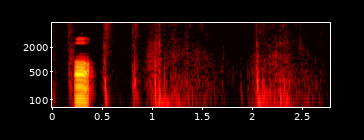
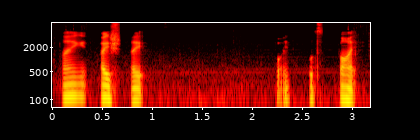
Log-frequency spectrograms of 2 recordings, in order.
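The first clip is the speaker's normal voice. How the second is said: ordinary talk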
